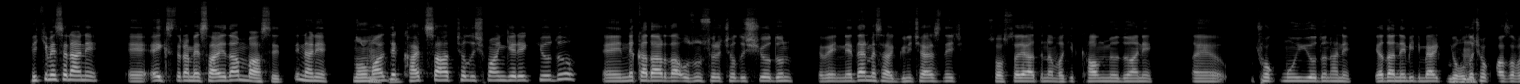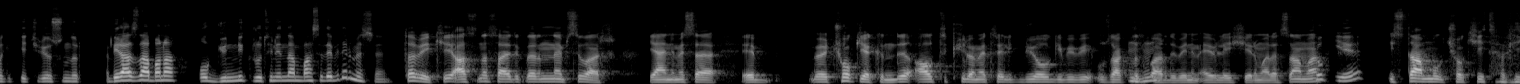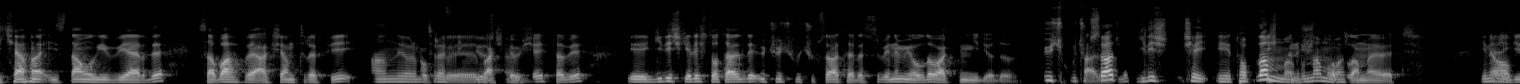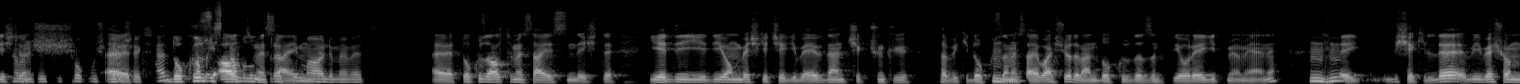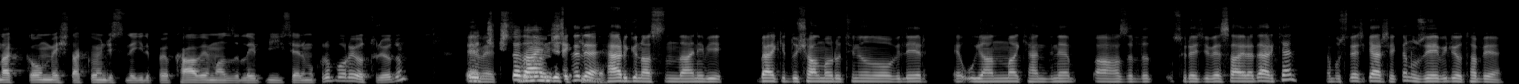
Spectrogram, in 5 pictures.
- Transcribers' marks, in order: tapping; laughing while speaking: "tabii ki"; other background noise
- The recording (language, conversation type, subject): Turkish, podcast, İş ve özel hayat arasında dengeyi hayatında nasıl sağlıyorsun?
